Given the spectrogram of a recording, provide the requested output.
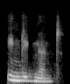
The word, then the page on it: indignant: Indian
